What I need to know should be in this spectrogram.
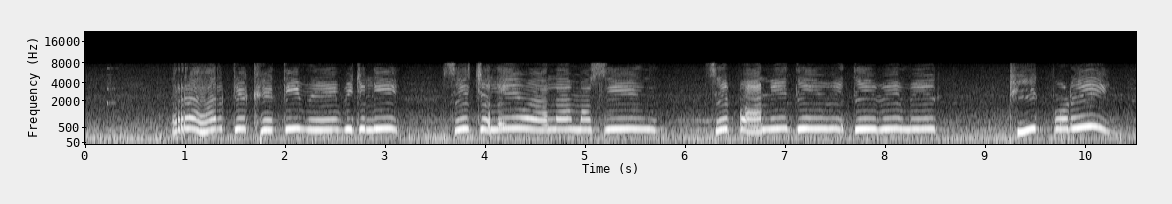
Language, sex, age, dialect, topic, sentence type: Bhojpuri, female, 18-24, Western, agriculture, question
